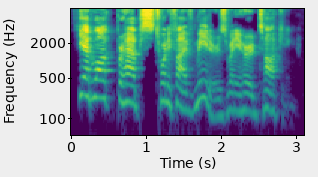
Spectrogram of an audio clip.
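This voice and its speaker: Guy reading an action audiobook, super bright forceful voice, lots of up and down, dramatic. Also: fairly high pitch, sing-song, moderate pace. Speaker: audiobook narrator. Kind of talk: scripted dramatic story narration.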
